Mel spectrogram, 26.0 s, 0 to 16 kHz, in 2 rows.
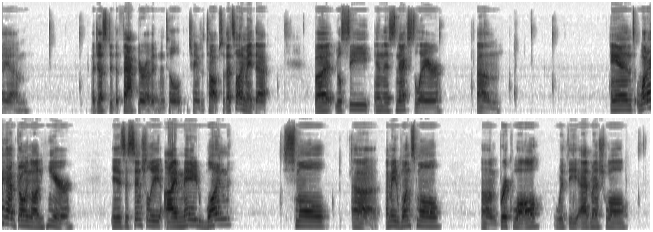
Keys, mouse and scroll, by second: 0.8 middle click, 1.7 right click, 1.9 middle click, 2.9-4.1 middle drag, 4.8-7.1 middle drag, 7.1-8.9 drag, 8.2-14.8 middle drag, 14.8 middle click, 16.3-16.8 scroll up 1, 16.8-17.6 scroll down 1, 17.6-18.3 scroll down 1, 18.3 scroll up 1, 18.6-21.8 middle drag, 22.4-24.0 scroll up 1, 24.0-24.4 scroll up 1, 24.4-25.9 middle drag.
